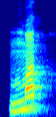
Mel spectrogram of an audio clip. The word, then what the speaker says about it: मत: युक्त आसीत मत परह मत यहां मत जो आ रहा है यहां पर भी हल्का सा बल लगाना है तो बल लगाना यानी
